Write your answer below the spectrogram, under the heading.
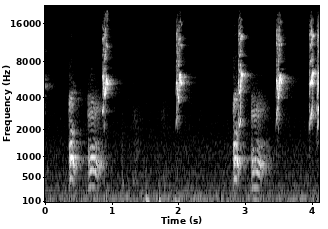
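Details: A tame lovebird outside its cage mixes thin high chirps with coarser, lower, squeaky notes, delivered in short clustered bursts separated by brief pauses.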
